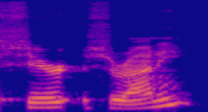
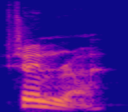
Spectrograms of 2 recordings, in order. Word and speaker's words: Shinra: your force yeah yo i'm going to probably pronounce this guy's name incorrectly but is it shirani uh the main character yeah shinrosh shinra shinra i have a spell and i try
